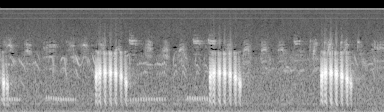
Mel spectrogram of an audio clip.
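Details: Perez's frog from the Mediterranean coast giving brief rattling calls, each a quick series of rasping pulses, about every one and a half seconds, with faint low calls of a second frog in the gaps.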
